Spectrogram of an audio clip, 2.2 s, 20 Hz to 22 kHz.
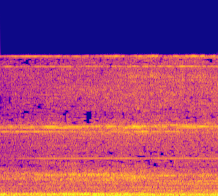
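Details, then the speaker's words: Walbro 450 LPH fuel pump (Ti Auto F90000267) on a bench flow test, raised from 13.5 to 17.5 volts at 40 psi: a steady, even whirring hum with a thin high whine and no surging or rattle as the pump speeds up, drawing 20.2 amps and flowing 2.3 gallons per minute; normal operation. "let's dial it up to that 17.5 you can hear the pump speed up for sure oh yeah we're pulling some major amps now"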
